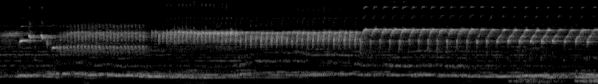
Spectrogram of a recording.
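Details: Canary song used to prepare a female canary for mating: long, fast, buzzy rolls held high, changing to a new rapid trill partway, with a steady low hum underneath.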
